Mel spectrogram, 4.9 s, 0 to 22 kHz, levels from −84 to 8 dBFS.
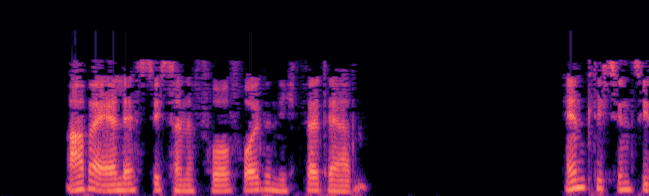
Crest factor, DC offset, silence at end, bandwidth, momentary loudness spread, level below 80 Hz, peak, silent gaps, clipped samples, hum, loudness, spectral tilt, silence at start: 18 dB; under 0.1%; 0 s; 6.6 kHz; 8 LU; -48 dBFS; 0 dBFS; 3.38-3.57 s, 3.71-3.98 s; under 0.1%; none; -17 LUFS; -4.5 dB/octave; 0.5 s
